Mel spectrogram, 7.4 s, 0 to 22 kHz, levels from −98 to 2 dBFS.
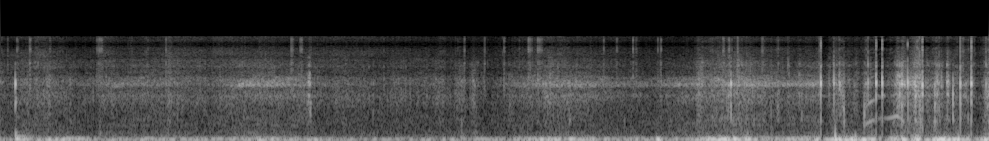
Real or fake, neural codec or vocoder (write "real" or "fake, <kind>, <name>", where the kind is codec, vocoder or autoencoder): real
